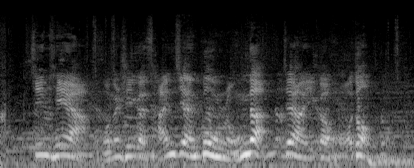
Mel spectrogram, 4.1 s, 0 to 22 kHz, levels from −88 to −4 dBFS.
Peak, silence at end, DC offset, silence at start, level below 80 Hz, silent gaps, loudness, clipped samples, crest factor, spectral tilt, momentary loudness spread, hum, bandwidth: -6 dBFS; 0 s; under 0.1%; 0 s; -44 dBFS; none; -24 LUFS; under 0.1%; 18 dB; -7.5 dB/octave; 10 LU; none; 11.5 kHz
